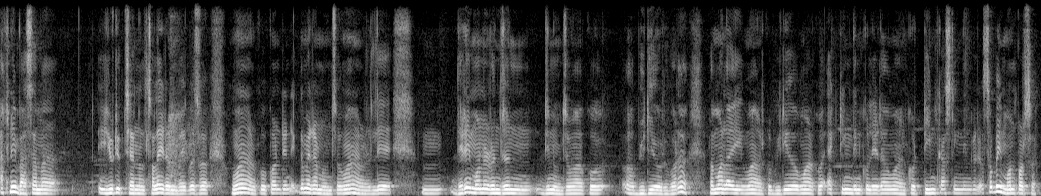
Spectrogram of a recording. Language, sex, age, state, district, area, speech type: Nepali, male, 18-30, West Bengal, Darjeeling, rural, spontaneous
